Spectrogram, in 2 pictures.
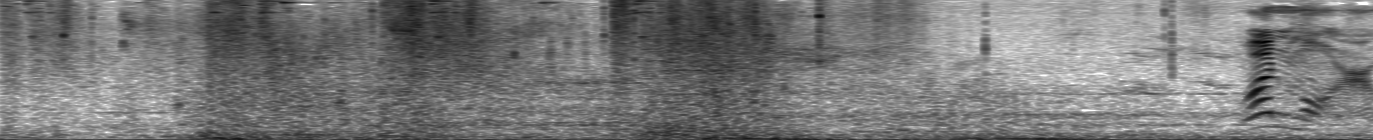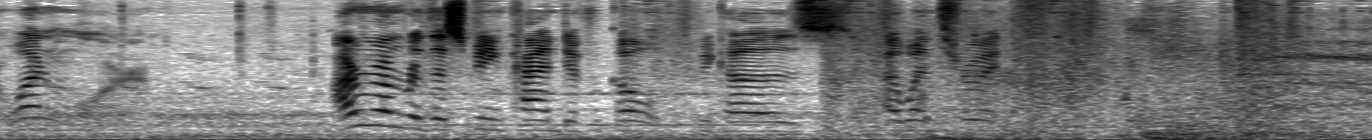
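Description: Magic blasts whoosh and crackle during a fight.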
